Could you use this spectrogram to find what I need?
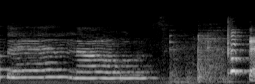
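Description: A woman sings a short tune close by.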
